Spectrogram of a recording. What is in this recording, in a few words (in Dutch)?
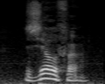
"zilver", Dutch; sieraden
